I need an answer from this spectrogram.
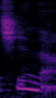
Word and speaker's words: Qin: bonjour tout le monde je m'appelle chine on l'écrit qi est non prononce t c hin je suis une chinoise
